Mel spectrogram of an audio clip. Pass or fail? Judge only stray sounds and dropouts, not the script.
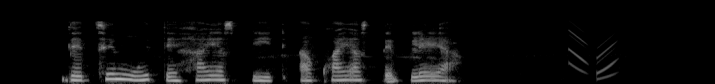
fail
